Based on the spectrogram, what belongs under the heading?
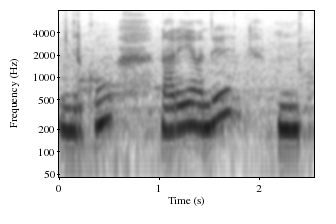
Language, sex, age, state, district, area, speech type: Tamil, female, 18-30, Tamil Nadu, Thanjavur, urban, spontaneous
